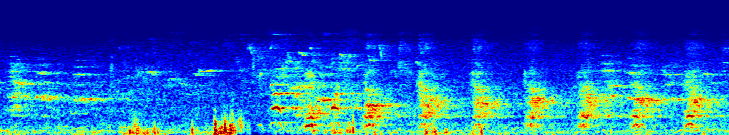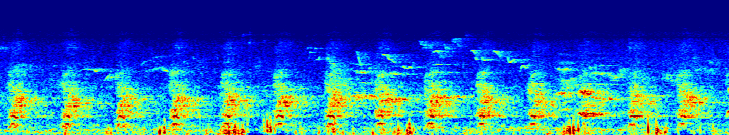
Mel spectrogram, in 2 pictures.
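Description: A Belgian Malinois-type police dog barking steadily, about two barks a second from a few seconds in, guarding a helper in a bite suit who stands still in front of it.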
